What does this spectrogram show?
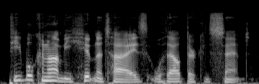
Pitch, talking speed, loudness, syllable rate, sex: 140 Hz, 160 wpm, -19 LUFS, 5.9 syllables/s, male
